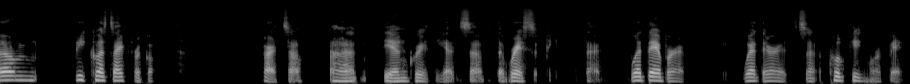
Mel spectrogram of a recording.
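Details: Adult woman with post-stroke aphasia from a stroke affecting her brain's language area, with word-finding difficulty: words drop out mid-sentence and she substitutes old-fashioned or inappropriate words. She also reports foreign accent syndrome: aphasia.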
